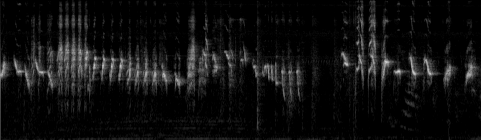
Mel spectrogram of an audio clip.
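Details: Caged greater green leafbird delivering a dense provoking song: fast rattling chatter of harsh and whistled notes at high pitch, a brief pause, then sharp whistles and clicks repeated rapidly; faint low hum throughout.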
